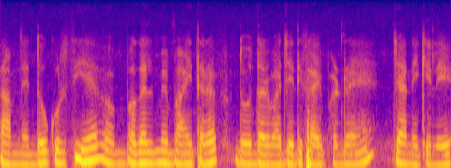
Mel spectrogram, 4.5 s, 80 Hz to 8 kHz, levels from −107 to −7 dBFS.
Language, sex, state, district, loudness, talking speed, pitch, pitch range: Hindi, male, Chhattisgarh, Bastar, -21 LUFS, 250 wpm, 145 Hz, 135-155 Hz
